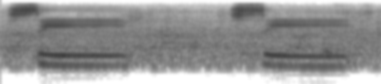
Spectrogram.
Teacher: the sixth tone is low and steady, but not as low as the fourth tone.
